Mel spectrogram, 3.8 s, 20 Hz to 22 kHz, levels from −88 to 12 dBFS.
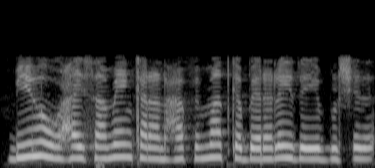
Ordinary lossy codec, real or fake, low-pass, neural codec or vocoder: none; real; 5.4 kHz; none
